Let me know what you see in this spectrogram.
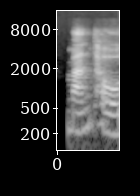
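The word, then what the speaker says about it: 馒头: เส้น ๆ นะคะ อ่าน ว่า หมา น โถ หมั่นโถว หมั่นโถว กัน และ คน ไทย อ่าน ว่า อะไร คะ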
